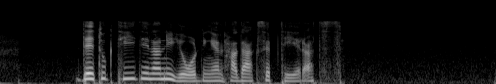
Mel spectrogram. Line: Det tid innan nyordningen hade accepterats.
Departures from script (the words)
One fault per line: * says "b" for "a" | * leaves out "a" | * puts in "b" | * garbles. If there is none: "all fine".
* puts in "tog"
